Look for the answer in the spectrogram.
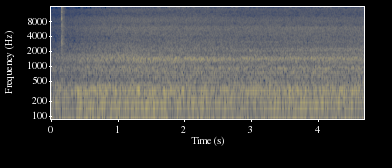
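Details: Coleman 13.5k BTU low-profile rooftop AC on a 2020 Geo Pro 19BH running on high, powered by a Pulsar PG2200BIS generator without hard-start capacitor; steady even whoosh and hum, no rattles, squeals or cycling, air cold; normal air conditioner running on high.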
